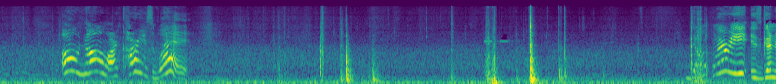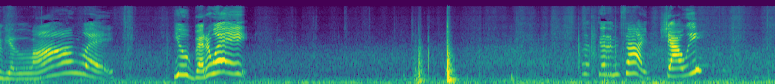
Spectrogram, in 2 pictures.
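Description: A young girl talks brightly, close by.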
